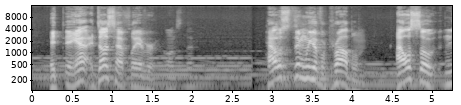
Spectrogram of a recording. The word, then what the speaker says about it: Houston: Biggest thing is Barry was arrested because he pronounced Houston like the city instead of the street.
